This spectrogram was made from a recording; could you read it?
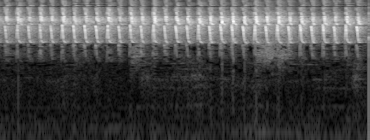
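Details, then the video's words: Golden grasshopper imitation in a hill prinia's song: loud, high, crisp buzzy notes repeated at a steady pace of a little over two per second, clean with no other clear sounds. "ciblek gunung isian belalang emas"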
